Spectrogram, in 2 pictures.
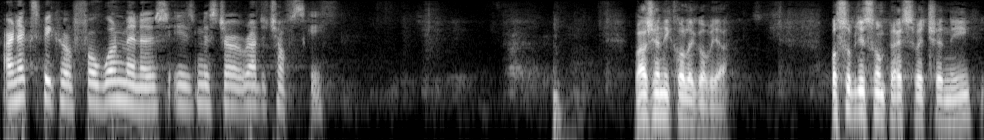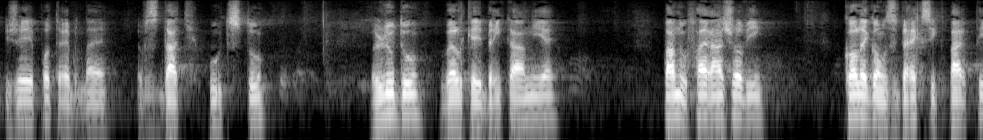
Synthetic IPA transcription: ʔə̰ə˞nɛkstspikə˞fə˞wʌ̃nmɪnɪɾɪzmɪstə˞ɹadət͡ʃɔfskḭ | ʋaːʒɛniːkɔlɛɡɔʋɪa̰ | ɔsɔbɲɛsɔmpɾɛsʋɛt͡ʃɛniːʒɛjɛpɔt̪ɾɛbnɛː | vzd̪acuːt͡st̪u | ʎud̪u | ʋɛʎkɛjbɾit̪aːniɛ | paːnufaɾaːʒɔʋi | kɔlɛɡɔmzbɾɛksit̪paɾt̪i

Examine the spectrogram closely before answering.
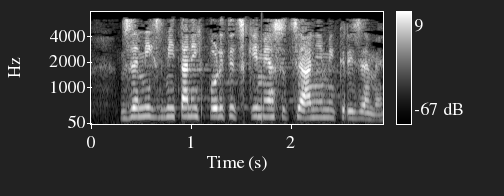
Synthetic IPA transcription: vzɛmiːɣzmiːt̪aniːxpo̞lɪt̪ɪt͡skiːmɪaso̞t͡sɪaːlɲiːmɪkɾɪzɛmɪ

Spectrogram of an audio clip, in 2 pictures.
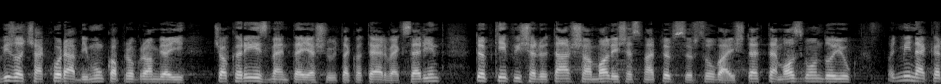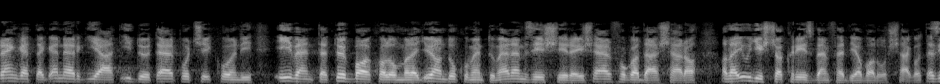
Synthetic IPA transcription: bizo̞t͡ʃːaːkko̞ɾaːbːimuŋkɒpro̞ɡrɒmjɒji | t͡ʃɒkreːzbɛnt̪ɛjːɛʃylt̪ɛkɒt̪ɛrvɛksɛɾint̪ːø̞bkeːpʋiʃɛløːt̪aːrʃɒmːɒleːʃɛst̪maːrt̪ø̞psørsoːvaːiʃt̪ɛt̪ːɛmɒzd̪̚ɡo̞n̪d̪o̞jːuk | ho̞ɟminɛkrɛŋɡɛt̪ɛɡɛnɛrɡijaːt̪id̪øːt̪ɛlpo̞t͡ʃiko̞lnieːvɛnt̪ɛt̪ø̞bːɒlkɒlo̞mːɒlɛɟːo̞jɒnd̪o̞kumɛnt̪umɛlɛmzeːʃeːɾɛeːʃɛlfo̞ɡɒd̪aːʃaːɾɒ | ɒmɛjuːɟiʃt͡ʃɒkreːzbɛɱfɛd̪iɒvɒloːʃa̰ːɡo̞t̪ɛz

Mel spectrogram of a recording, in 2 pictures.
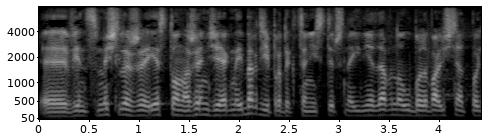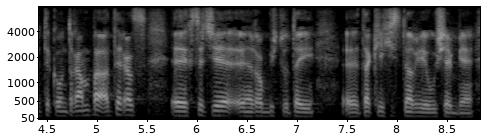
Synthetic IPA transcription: vʲjɛnt̪smɘɕlɛʐɛjɛst̪ːɔnaʐɛɲd͡ʑɛjaknajbaɾd͡ʑejpɾɔt̪ɛkt̪sʲjɔɲist̪ɘt͡ʂnɛiɲɛd̪avnɔubɔlɛvalʲiɕt͡ɕɛnat̪pɔlʲit̪ɘkɔ̃w̃t̪ɾampaːt̪ɛɾasxt̪sɛt͡ɕɛɾɔbʲit͡ɕt̪ut̪ajt̪akʲɛxʲi̥st̪ɔɾjɛuɕebʲjɛ

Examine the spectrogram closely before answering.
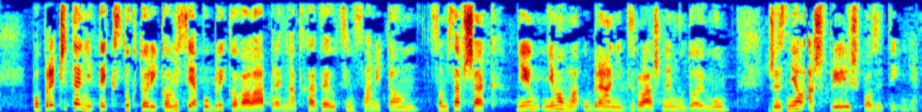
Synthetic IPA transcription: pɔpɾɛt͡ʃiːt̪aɲiːt̪ɛkst̪ukt̪ɔɾiːkɔmisiapublikɔʋalapɾɛd̪nat̪xaːd͡zajuːt͡simsamit̪ɔmsɔmsafʃaɡɲɛmɔɦla̰ʔubɾaːɲiɟzʋlaːʃt̪nɛmud̪ɔjmuʒɛzɲɛlʔaʃpɾiːliʃpɔzit̪ḭːʋɲɛ̰

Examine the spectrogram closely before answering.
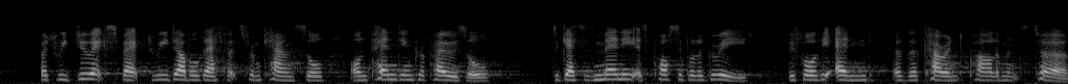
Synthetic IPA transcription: b̥ʌt̚widɨɪkspɛk̚t̚ʰɹidʌbl̩ˠdɛfə˞tsfɹʌ̃mkʰãʊ̃nsəlˠʔə̃npʰɛ̃ndɪ̃ŋpʰɹ̥ɨpʰoʊzəlˠ | tʰɨɡɛɾɨzmɛniɨz̥pʰɑsəbəlˠəɡɹid̚ | b̥ɨfɔɹðiʔɛ̃ndʔʌvðɨkʰʌɹɨ̃npʰɑɹləmə̃ntstʰɜ˞m

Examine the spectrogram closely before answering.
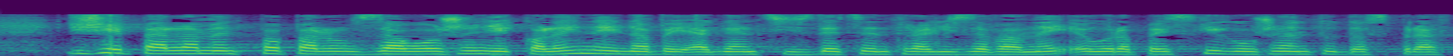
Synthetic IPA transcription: d͡ʑiɕajpaɾlamɛnt̪̚pɔpaɾwzawɔʐɛɲɛkɔlɛjnɛjnɔvɛjaɡɛnt̪sʲjizd̪ɛt̪sɛnt̪ɾalʲizɔvanɛjʔɛwɾɔpɛjskʲeɛɡɔuʐɛnd̪ud̪ɔspɾaf

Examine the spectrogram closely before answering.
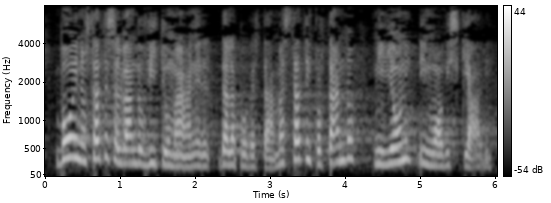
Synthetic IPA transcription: voːjnonst̪aːt̪esalvand̪oviːt̪eumaːned̪alːapovert̪amast̪aːt̪eimport̪and̪o | miʎːoːnid̪inwɔːvisk̟ja̰ːvi

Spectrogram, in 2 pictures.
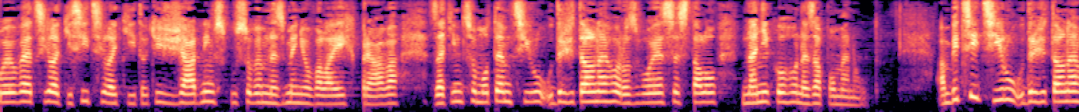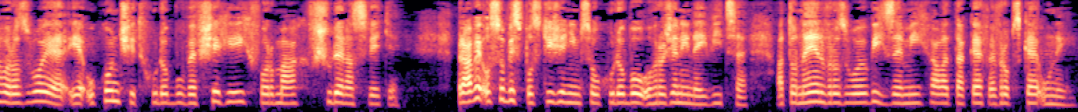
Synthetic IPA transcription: ojo̞vɛːt͡siːlɛcɪsiːt͡sɪlɛciːt̪o̞cɪʃʒaːdniːmspuːso̞bɛmnɛzmɪɲo̞valajɛjɪxpɾaːvazaciːmt͡so̞mo̞t̪ɛmt͡siːluːʔud̪r̩ʒɪt̪ɛlnɛːɦo̞ɾo̞zvo̞jɛsɛst̪alo̞naɲɪko̞ɦo̞nɛzapo̞mɛno̞wt̪ | ʔambɪt͡siːt͡siːluːʔud̪r̩ʒɪt̪ɛlnɛːɦo̞ɾo̞zvo̞jɛjɛʔuko̞nt͡ʃɪt̪xudo̞buvɛfʃɛxjɛjɪxfo̞ɾmaːxfʃudɛnasvjɛcɛ | pɾaːvjɛʔo̞so̞bɪspo̞scɪʒɛɲiːmso̞wxudo̞bo̞wʔoɦɾo̞ʒɛnɪnɛjviːt͡sɛʔat̪o̞nɛjɛnvɾo̞zvo̞jo̞viːɣzɛmiːxalɛt̪akɛːfʔɛvɾo̞pskɛːʔunɪjɪ

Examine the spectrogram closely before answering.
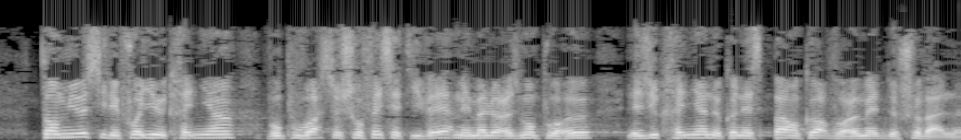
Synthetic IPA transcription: t̪ɑ̃mjøsilefwajeykχenjɛ̃vɔ̃puvwaʁsəʃofesɛt̪ivɛʁmɛmaløʁøzmɑ̃puʁølezykχenjɛ̃nəkɔnɛspaɑ̃kɔʁvoʁəmɛd̪ːəʃəval

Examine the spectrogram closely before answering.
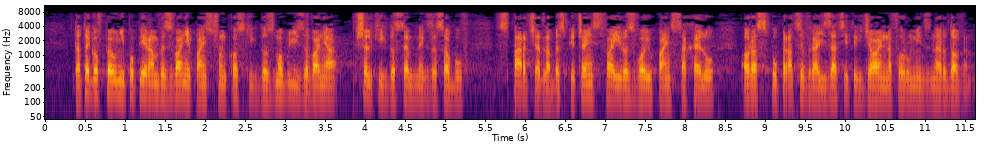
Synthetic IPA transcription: d̪̥lat̪ɛɡɔfpɛwɲipɔpʲjɛɾamvɘzvaɲɛpaj̃st̪t͡ʂwɔnkɔfskʲiɣd̪ɔzmɔbʲilʲizɔvaɲa | fʂɛlkʲiɣd̪ɔst̪ɛmpnɘɣzasɔbufː | spaɾt͡ɕad̪labɛspʲjɛt͡ʂɛj̃st̪faiɾɔzvɔjupaj̃st̪saxɛlu | ʔɔɾasfspuwpɾʔat̪sɘvɾɛalʲizat̪sʲjit̪ɘɣd͡ʑawaɲnafɔɾumʲːjɛnd̪zɘnaɾɔd̪ɔvɘ̰m

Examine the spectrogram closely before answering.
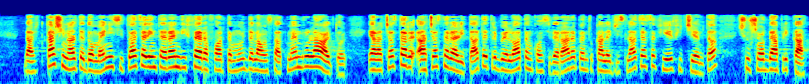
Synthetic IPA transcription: d̪arkaʃiɨnalt̪e̞d̪o̞me̞nisit̪uat̪sijad̪int̪e̞ɾe̞nd̪ife̞ɾəfoart̪e̞mult̪̚d̪e̞launst̪at̪me̞mbɾulaalt̪ul | jaɾat͡ʃaat͡ʃast̪əɾe̞alit̪at̪e̞t̪ɾe̞buje̞luat̪əɨŋko̞nsid̪e̞ɾaɾe̞pent̪ɾukale̞d͡ʒislat̪sijasəfije̞ːfit͡ʃie̞nt̪ə | ʃiuʃo̞rd̪e̞aplikat̪

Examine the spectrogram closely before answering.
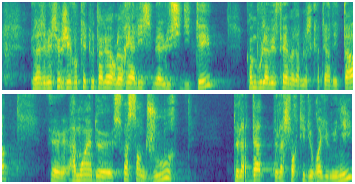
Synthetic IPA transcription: mɛd̪ɛmzemesjøʒeːvɔkʲet̪ut̪alœʁləʁealismelalysid̪it̪e | kɔmvulavefɛmad̪amləsə̥kχet̪ɛʁd̪et̪a | amwɛ̃d̪əswasɑ̃t̪ʒuːʁ | d̪əlad̪at̪̚d̪əlasɔʁt̪id̪yʁwajomyni

